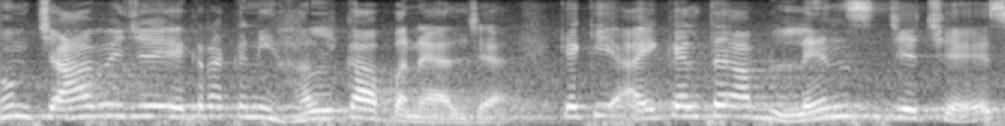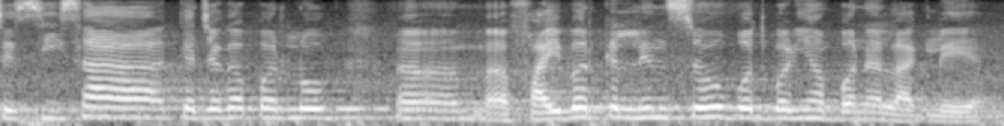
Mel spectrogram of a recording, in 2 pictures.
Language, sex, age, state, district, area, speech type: Maithili, male, 45-60, Bihar, Supaul, rural, spontaneous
